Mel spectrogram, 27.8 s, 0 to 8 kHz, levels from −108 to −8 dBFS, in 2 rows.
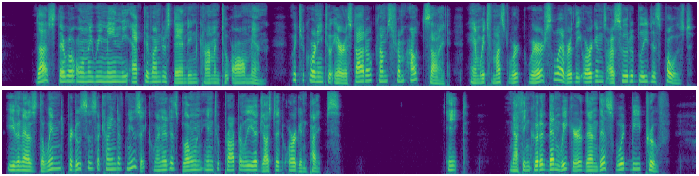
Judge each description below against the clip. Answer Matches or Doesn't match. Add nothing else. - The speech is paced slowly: Matches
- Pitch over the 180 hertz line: Doesn't match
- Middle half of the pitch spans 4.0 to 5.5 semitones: Matches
